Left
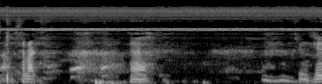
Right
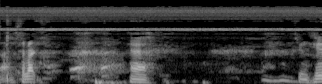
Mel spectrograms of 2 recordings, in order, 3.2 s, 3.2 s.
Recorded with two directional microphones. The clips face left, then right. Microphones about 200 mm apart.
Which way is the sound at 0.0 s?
30° right (ahead or behind).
